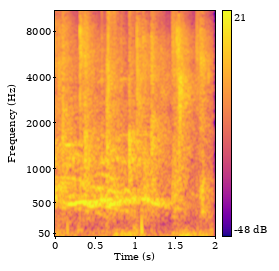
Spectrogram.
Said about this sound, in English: So can you make some noise, everybody? Is that it? No, some more. Clap your hands and shout. Come on.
